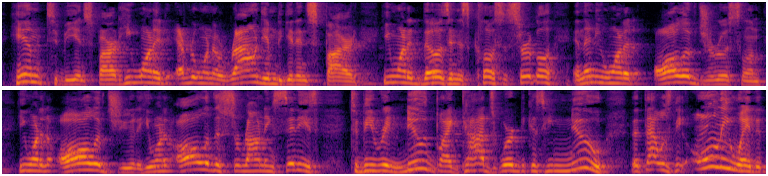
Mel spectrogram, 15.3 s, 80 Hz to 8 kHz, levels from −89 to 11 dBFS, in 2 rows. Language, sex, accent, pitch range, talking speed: English, male, American, 150-195 Hz, 210 wpm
